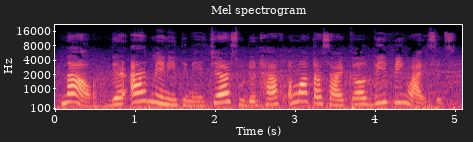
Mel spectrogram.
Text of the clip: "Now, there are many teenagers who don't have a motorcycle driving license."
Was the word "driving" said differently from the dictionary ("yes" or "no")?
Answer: yes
